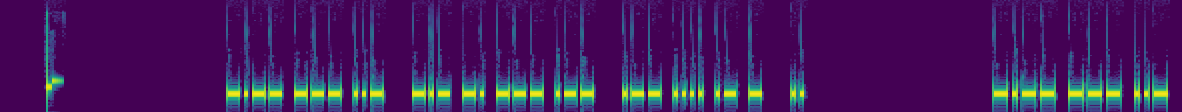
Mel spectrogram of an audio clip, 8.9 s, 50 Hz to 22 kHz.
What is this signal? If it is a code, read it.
Morse code, heard as a keyed tone, about 32 wpm, 700 Hz. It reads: YOU KNOW WHAT I YOU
